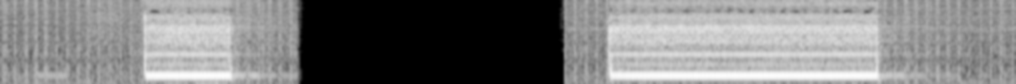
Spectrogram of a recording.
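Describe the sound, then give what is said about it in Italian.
A phone line rings while a call is placed: one short steady beep, a silent pause, then a longer beep at the same pitch. The tone is loud and even, with no voices. “adesso provo a chiamare Claudia Kais.”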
